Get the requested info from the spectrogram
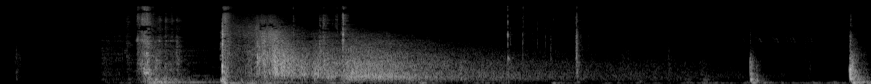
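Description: A shotgun fires a standard 32-gram US5 shot load without a suppressor: a heavy thump, then a sharp crack about two seconds in. A long rolling echo follows, thrown back by the hills on either side of the valley, and fades out over about four seconds. A few light clicks from handling the gun come near the end.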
